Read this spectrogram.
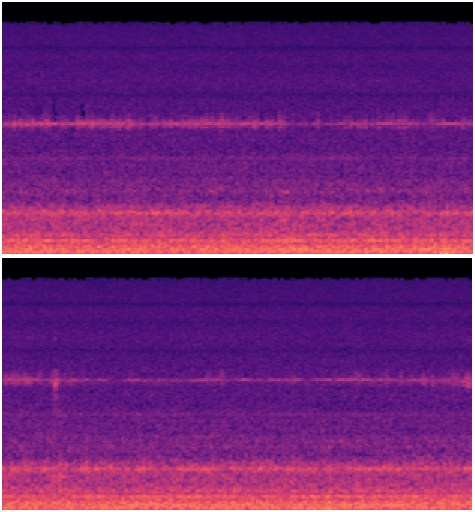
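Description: A cutting tool scrapes and whines against spinning metal.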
